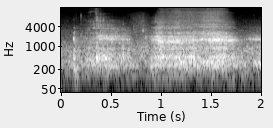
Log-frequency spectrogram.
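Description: A man breathing heavily and softly during a kiss: two drawn-out, breathy breaths.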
